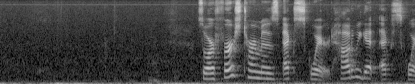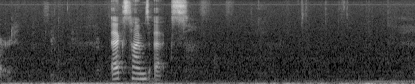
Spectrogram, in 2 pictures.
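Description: A marker scratches across paper.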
